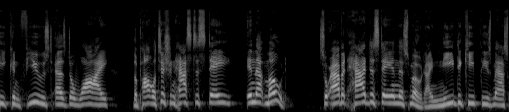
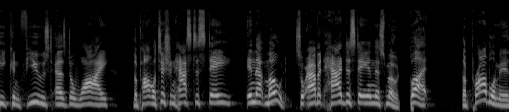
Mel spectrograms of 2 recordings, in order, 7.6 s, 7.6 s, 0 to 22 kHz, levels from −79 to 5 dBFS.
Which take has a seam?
second; 2 cuts; at 4.4 s, 6.0 s

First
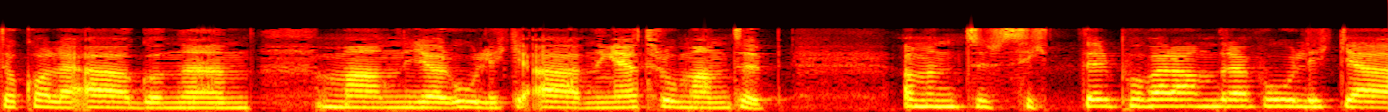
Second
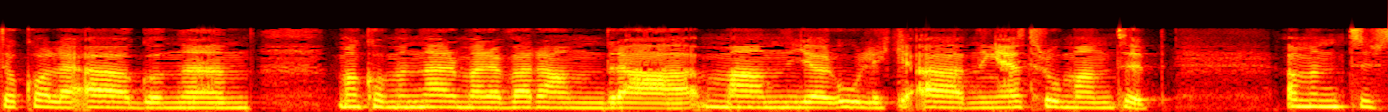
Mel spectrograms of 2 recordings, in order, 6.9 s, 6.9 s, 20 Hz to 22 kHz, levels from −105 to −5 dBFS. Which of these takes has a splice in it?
first; 1 cut; at 1.6 s

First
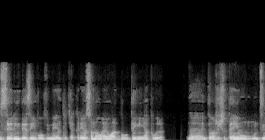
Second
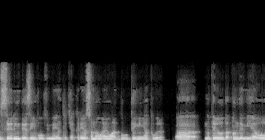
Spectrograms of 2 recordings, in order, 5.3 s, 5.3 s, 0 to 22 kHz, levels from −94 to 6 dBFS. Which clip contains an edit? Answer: second; 1 cut; at 3.4 s

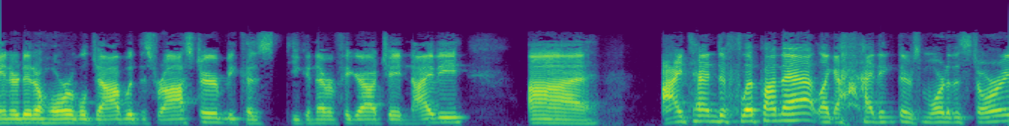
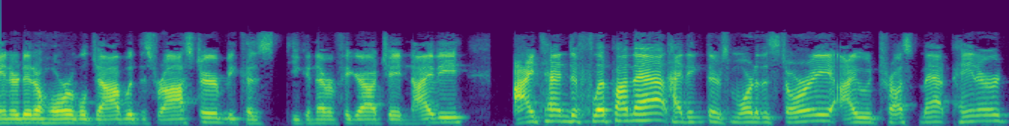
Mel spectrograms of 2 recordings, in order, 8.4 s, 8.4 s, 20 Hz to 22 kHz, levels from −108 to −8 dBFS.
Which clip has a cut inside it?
second; 2 cuts; at 4.1 s, 5.6 s

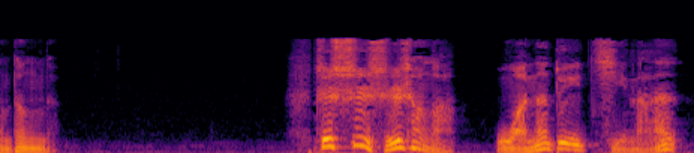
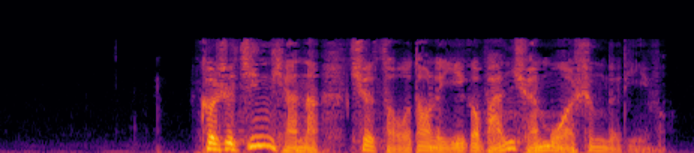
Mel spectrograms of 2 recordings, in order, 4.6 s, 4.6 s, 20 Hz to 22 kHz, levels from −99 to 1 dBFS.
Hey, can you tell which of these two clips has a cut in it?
second; 1 cut; at 1.3 s

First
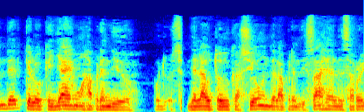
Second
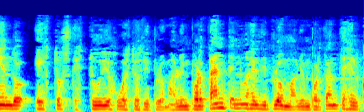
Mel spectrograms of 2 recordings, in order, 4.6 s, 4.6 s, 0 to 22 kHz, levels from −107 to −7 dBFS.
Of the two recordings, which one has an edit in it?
first; 1 cut; at 2.3 s

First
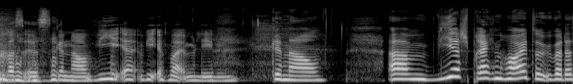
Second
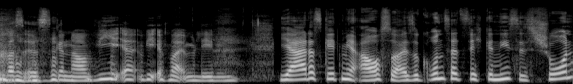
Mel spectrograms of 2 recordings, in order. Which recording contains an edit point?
second; 1 cut; at 2.7 s

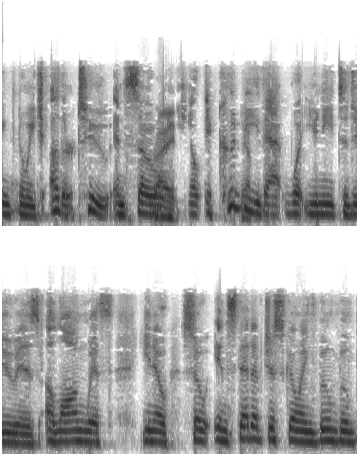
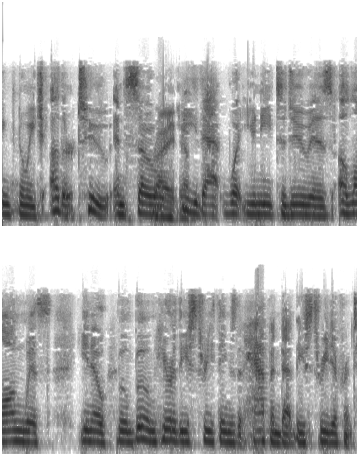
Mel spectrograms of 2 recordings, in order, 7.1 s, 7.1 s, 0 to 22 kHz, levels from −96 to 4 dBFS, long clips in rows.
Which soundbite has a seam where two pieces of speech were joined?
second; 2 cuts; at 1.8 s, 4.7 s

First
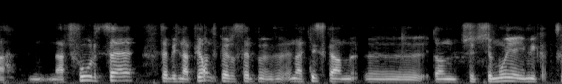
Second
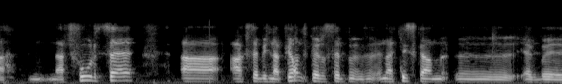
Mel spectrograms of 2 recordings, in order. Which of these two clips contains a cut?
first; 2 cuts; at 1.6 s, 4.3 s

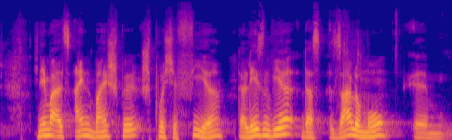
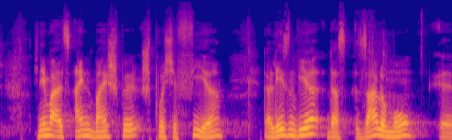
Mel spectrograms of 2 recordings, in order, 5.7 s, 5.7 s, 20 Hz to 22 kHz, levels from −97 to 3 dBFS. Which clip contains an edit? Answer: first; 1 cut; at 2.9 s

